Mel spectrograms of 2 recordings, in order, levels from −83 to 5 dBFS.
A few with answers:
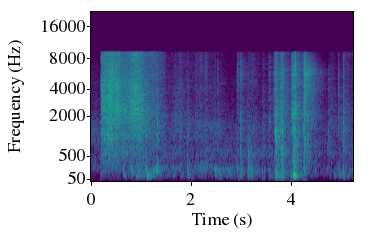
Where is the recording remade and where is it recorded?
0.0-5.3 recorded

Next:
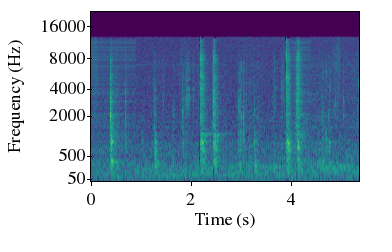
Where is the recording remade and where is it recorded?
0.0-0.9 remade; 0.9-4.0 recorded; 4.0-4.4 remade; 4.4-5.4 recorded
